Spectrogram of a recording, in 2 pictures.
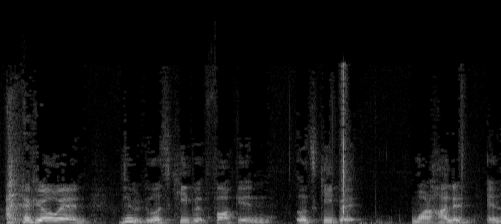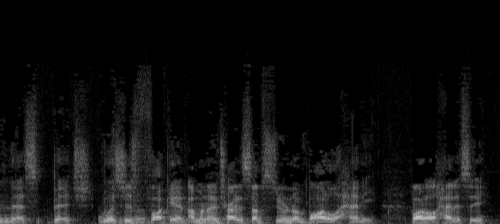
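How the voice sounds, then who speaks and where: A brash man in a casual comedy chat who laughs often and uses crude slang. His voice sits slightly high. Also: lively intonation, normal speed, a little mellow. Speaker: panelist.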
